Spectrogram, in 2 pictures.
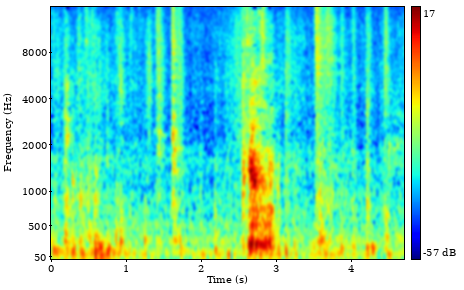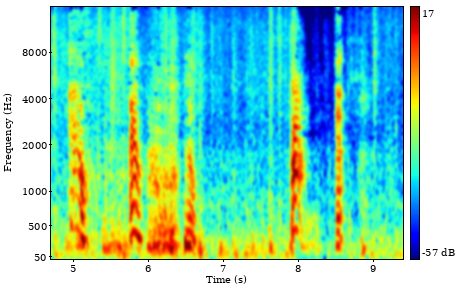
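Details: Carolina Dog puppies aged five weeks four days at play inside a room, giving a run of sharp, arching yips and squeaky barks, several in quick succession, over scrabbling paws and a woman talking gently.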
